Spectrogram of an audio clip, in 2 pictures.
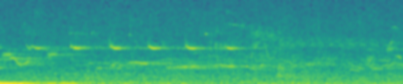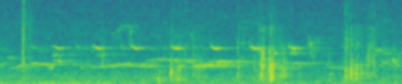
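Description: Faint outdoor ambience: a bird repeating a short high chirp about two or three times a second, with a few other soft bird notes. A few footsteps come near the end.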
